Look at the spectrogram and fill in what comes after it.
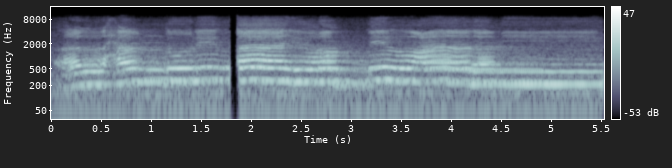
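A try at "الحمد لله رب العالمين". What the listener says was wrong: Jadi kita tidak boleh membaca Alhamdulillahi rabbil alamin. Ya, jadi ketika mengucapkan a di sana kepanjangan.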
